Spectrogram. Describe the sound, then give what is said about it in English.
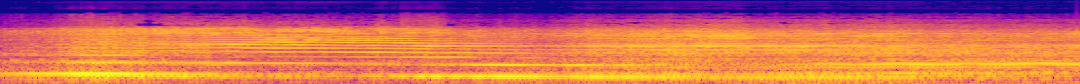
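A loud, steady roar of propeller warplanes, torpedo planes, bombers and fighters, taking off from the aircraft carrier Hornet, the droning pitch slowly rising as they climb, continuous throughout with no voices. “Yeah, look at all our planes, torpedoes, bombers, fighters. All of them going up.”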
